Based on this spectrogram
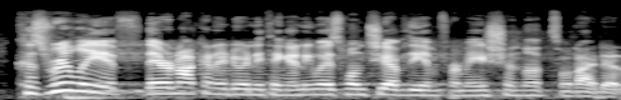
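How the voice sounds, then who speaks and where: Speaking with an American accent, a woman sounds animated, her fairly low voice showing ordinary pitch variation. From West Virginia. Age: 30s. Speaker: podcast host and filmmaker. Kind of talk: live conversation on stage. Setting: stage with live audience. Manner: casual, animated.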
